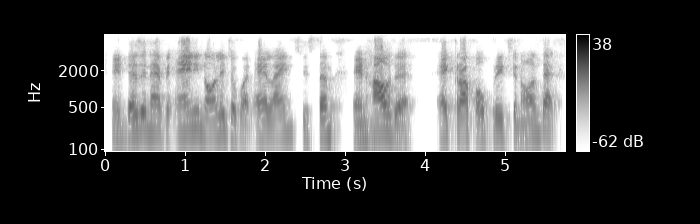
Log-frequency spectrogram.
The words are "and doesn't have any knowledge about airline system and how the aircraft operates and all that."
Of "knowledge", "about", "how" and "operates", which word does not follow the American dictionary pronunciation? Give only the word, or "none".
none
